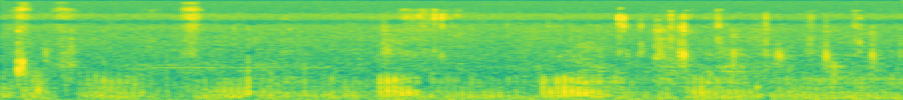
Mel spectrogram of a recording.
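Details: Sleeping domestic cat snoring indoors: soft, low, rasping breaths swelling in short bursts a little under a second apart, quiet throughout with faint background hiss.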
